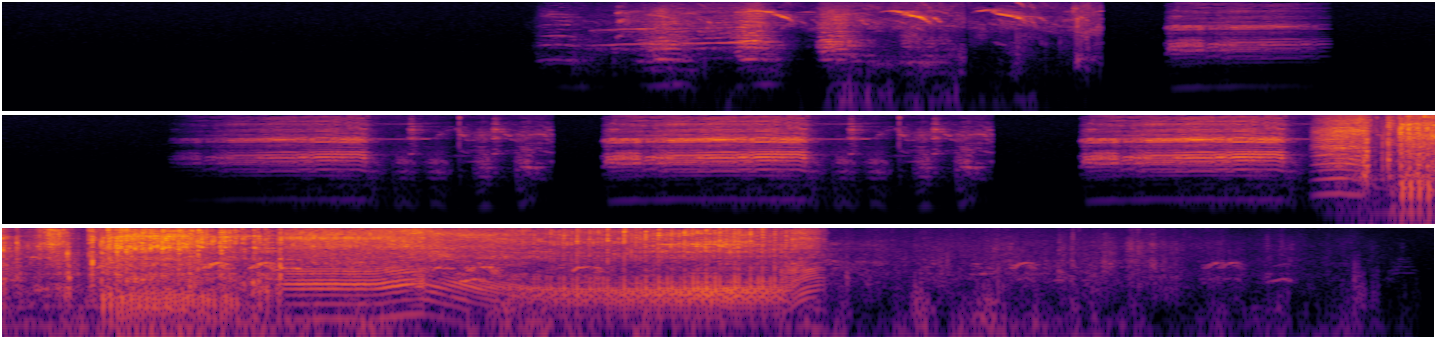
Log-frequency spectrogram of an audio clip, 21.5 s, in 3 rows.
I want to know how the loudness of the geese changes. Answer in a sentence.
The volume of the geese goes up, then down.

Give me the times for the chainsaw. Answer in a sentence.
The chainsaw can be heard from 13.7 to 18.4 s.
